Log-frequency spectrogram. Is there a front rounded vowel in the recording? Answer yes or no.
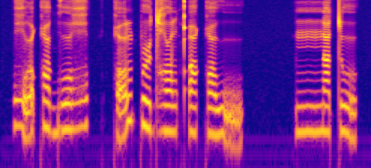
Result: no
